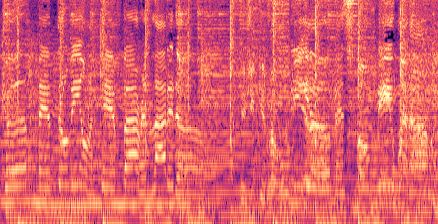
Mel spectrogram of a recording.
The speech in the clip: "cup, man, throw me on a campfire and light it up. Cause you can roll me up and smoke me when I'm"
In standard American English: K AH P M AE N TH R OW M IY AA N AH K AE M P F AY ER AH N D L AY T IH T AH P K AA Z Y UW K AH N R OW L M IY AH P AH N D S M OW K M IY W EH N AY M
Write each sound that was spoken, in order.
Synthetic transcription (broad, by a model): K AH M AE N TH R OW M IY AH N AH K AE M F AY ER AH N L AY T IH T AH K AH Z Y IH K AH N R OW L M IY AH P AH N S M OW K M IY W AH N AY M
